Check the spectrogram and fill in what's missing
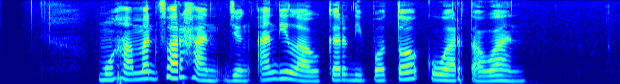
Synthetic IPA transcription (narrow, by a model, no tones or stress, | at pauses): muɦamad̚farɦand͡ʒɨŋa̰ndilaukɨrdipɔt̪ɔkuwart̪awan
